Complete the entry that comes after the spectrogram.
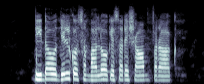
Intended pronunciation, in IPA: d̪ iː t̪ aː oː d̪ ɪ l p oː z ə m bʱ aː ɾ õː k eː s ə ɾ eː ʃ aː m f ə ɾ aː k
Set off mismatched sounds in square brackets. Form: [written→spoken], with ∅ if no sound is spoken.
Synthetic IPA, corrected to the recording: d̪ iː [t̪→d̪] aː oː d̪ ɪ l [p→k] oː [z→s] ə m bʱ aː [ɾ→l] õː k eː s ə ɾ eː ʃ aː m f ə ɾ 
